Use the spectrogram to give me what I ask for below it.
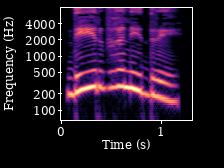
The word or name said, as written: ದೀರ್ಘನಿದ್ರೆ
